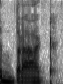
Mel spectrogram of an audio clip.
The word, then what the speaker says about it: brought: जैसे BROUGHT, तो इसको क्या पढ़ेंगे, ब्राट, ब्राट, ठीक, GH छोड़ दिए, ठीक है, ब्राट, ब्राट का मतलब लाया है।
